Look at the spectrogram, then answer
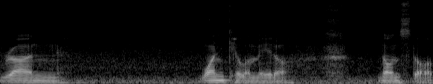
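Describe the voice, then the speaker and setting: Dark, mellow tone, somewhat breathy, with audible room echo. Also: man. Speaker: self-improvement vlogger. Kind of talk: casual vlog monologue. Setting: outdoors in a park. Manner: halting, with repeated words.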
